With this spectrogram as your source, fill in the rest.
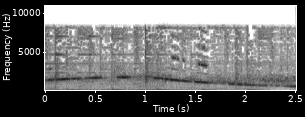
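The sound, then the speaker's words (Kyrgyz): A police car siren blares loudly as an emergency vehicle's special signal. Its wailing tone climbs slightly, then sweeps steadily downward over a fast, repeating low pulse. “Кандай учурда кимдер бул атайын сигналдарды ушундай эле баягы жарык берүүчү каражаттарды колдонгонго укуктуу.”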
